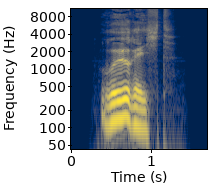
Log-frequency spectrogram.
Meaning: reed, especially a thicket or larger area thereof
- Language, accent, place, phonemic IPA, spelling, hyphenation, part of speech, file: German, Germany, Berlin, /ˈʁøːʁɪçt/, Röhricht, Röh‧richt, noun, De-Röhricht.ogg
